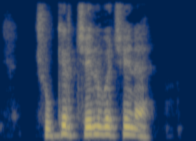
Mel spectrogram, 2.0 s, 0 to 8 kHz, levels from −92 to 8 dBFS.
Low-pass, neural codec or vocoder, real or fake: 7.2 kHz; codec, 16 kHz in and 24 kHz out, 1 kbps, XY-Tokenizer; fake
